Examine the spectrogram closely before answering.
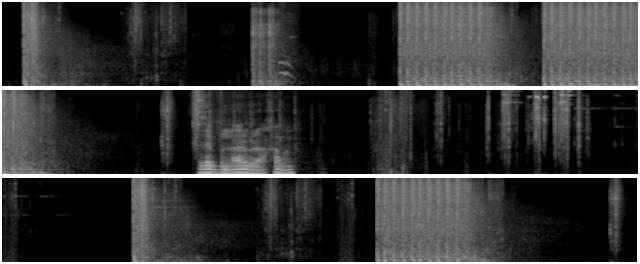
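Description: Gunshots fire in rapid bursts, each with a ringing echo.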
